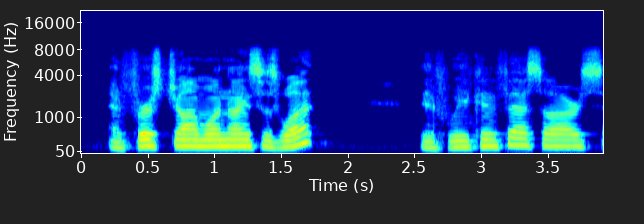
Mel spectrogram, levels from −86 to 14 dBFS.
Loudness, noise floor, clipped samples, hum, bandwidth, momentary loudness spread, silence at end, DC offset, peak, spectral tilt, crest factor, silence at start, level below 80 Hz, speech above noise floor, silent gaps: -29 LUFS; -75 dBFS; under 0.1%; none; 8.6 kHz; 13 LU; 0 s; under 0.1%; -14 dBFS; -6.5 dB/octave; 16 dB; 0.2 s; -78 dBFS; 46 dB; none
